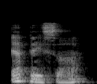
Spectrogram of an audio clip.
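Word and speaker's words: ἔπεισα: it means uh it's it's pronounced epesa and it means i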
